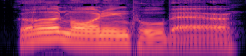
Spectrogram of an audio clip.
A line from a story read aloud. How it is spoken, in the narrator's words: said Eeyore gloomily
